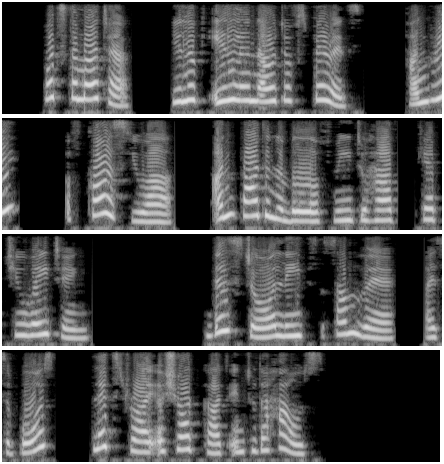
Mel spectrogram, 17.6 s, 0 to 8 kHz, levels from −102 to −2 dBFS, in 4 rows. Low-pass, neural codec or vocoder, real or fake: 7.2 kHz; none; real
